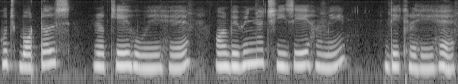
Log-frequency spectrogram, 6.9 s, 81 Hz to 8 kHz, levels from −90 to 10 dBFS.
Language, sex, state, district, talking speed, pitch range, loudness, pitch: Hindi, female, Assam, Kamrup Metropolitan, 105 wpm, 205-230 Hz, -14 LUFS, 220 Hz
